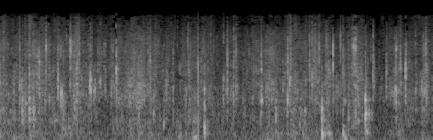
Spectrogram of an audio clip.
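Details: Pigs feeding noisily at a trough, with wet slurping, smacking and snuffling in quick, irregular bursts.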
